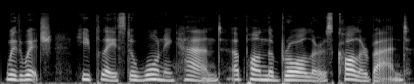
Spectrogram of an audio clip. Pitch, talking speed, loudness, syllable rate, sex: 200 Hz, 160 wpm, -17 LUFS, 4.5 syllables/s, female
